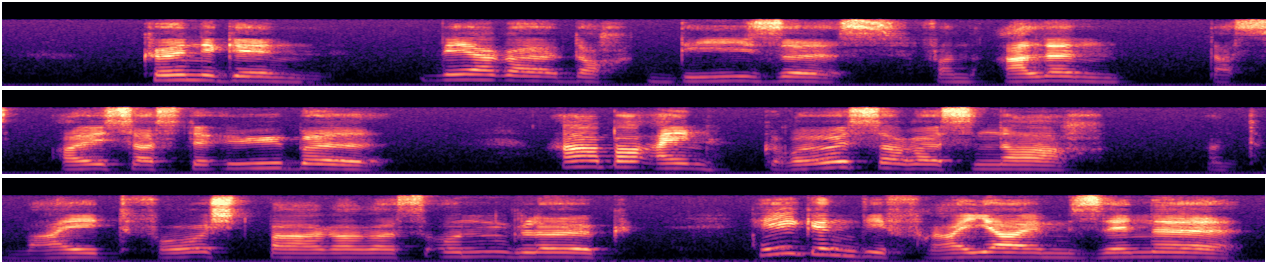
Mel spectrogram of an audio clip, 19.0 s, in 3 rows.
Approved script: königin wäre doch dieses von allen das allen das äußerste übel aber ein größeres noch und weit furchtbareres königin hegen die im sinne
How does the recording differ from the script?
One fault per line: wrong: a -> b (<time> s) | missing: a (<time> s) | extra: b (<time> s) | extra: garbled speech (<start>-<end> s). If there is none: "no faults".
missing: allen das (6.4 s)
wrong: königin -> unglück (14.8 s)
extra: freier (17.1 s)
